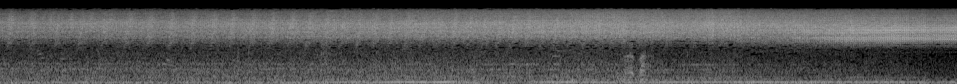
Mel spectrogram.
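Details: Courting Cryptotympana holsti cicada in Zhongli's Guangming Park, Taiwan, producing a sustained, piercing buzz with rapid regular pulsing that swells slightly toward the end; a soft low drone and one brief click are heard.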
